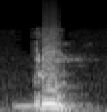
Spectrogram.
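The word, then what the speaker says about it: grün: Green is pronounced as grun.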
